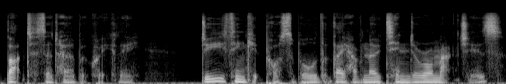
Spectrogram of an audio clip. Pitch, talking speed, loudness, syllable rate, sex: 100 Hz, 190 wpm, -21 LUFS, 5.0 syllables/s, male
